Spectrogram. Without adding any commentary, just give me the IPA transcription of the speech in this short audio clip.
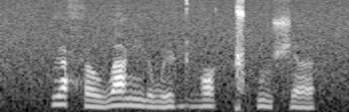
ɨ˦ ħ o˨ w a˦ ŋ ɘ˨ w ɨ˧ ɖʱ ɔ˧ ǁʰ u˨ ʃ ɐ˨

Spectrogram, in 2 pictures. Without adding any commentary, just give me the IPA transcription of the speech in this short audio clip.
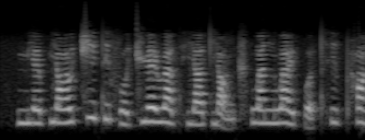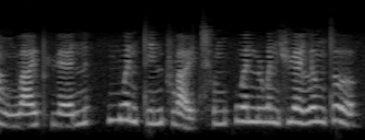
m j ɛ˧˥ p j ɑ˧˥ ʊ̯ t͡ɕ i˥ t̪ i˨ f o˩ ʊ̯ t͡ɕ ɥ ɛ˥ ɻ ä˥˩ t̪ʰ j ä˧˥ t̪ j ɑ̰˨˩ ŋ ʈ͡ʂʰ w a˥ n w a˥˩ ɪ̯ p ɤ̰˨˩ t̪ʰ i˥˧ pʰ ɑ˥˩ ŋ n̪ w a˧˥ ɪ̯ pʰ ɥ ɛ˧˥ n | m w ə˥˩ n t̪ i˧˥ n ʈ͡ʂ w a̰˨˩ ɪ̯ t͡sʰ ʊ˧˥ ŋ k w ə˥ n ɻ w ə˥˧ n ɕ ɥ ɛ˥˧ l ɤ˥˧ ŋ t̪ ɤ˥˩

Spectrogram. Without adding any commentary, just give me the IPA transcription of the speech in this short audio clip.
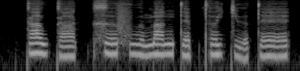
k a˧ w k a˨˩ k̚ | x əː˧ f u˨˩ ə̯ m a˧ n t̪ ɛ˨˩ p̚ t̪ʰ ə˧ j c ɨ˨˩˨ ə̯ t̪ ɛ˧

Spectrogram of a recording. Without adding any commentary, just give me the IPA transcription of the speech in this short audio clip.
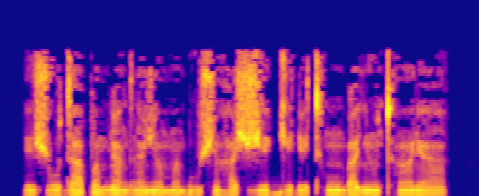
e ʃ o d a p ɐ m ɗ ã ɡ r ã ʒ ɐ̃ m ɐ̃ ɓ u ʃ ɐ̃ ɦ a ʃ ʒ e ɡʲ e ɗ e tʰ ũ ɓ a lʲ ũ tʰ ɐ̃ ɾʲ ã

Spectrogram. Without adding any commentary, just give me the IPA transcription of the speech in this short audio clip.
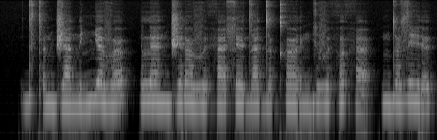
d ɪ tʼ ə n d͡ʒ æ n ɪ ɲ ɛ v œ | l ɛ n d͡ʒ ɪ ɾ œ v ɪ h æ ɬ ɪ d æ d œ kʰ œ ɾ ɪ ŋ ɡ i v ɪ h ə h æ | n d œ z i ɾ ɪ

